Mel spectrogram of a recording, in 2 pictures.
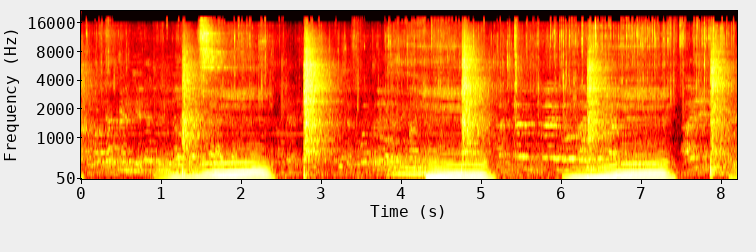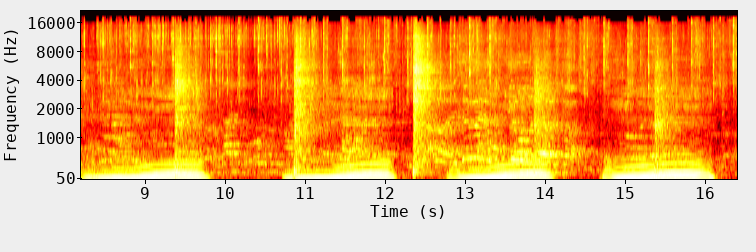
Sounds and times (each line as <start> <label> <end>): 1.0 last breath of a cow 2.4
3.9 last breath of a cow 5.2
6.0 last breath of a cow 7.4
8.1 last breath of a cow 9.8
